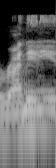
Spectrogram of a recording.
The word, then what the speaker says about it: Renee: And yeah, at one point I had a organizational enthusiast and creative was in there, it was in the bio, but yeah, my name is Renee, and or Renee, it doesn't matter how you Trinidadians pronounce it, however they want, and anybody else pronounces it Renee usually.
